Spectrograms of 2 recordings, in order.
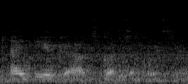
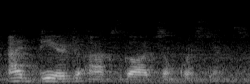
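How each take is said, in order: First: Quiet repeat. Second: Said in the usual way. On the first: Real, not acted. Repeated softer, falling.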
